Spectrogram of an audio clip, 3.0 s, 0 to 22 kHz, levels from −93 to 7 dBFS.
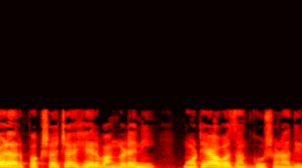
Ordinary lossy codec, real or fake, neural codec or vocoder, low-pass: none; real; none; none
